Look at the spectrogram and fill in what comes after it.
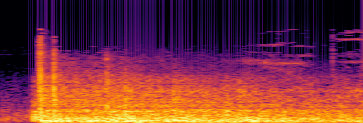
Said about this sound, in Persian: ساکنان اودسا یک شنبه با صدای انفجار از خواب بیدار شدند.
